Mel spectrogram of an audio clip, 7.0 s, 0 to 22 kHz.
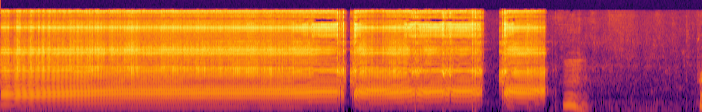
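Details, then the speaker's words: Sears "Early One" fire detector test with a non-alkaline 9-volt battery (needs 9V alkaline): horn gives a wavering, sagging fart-like burp instead of a sharp shriek, then stutters out; battery too weak to drive it. "It sounds like a fart or something like that. That's a fail, but at least it doesn't work."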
